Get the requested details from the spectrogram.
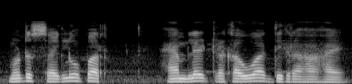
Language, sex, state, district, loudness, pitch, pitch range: Hindi, male, Uttar Pradesh, Lalitpur, -17 LUFS, 135 Hz, 125-150 Hz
